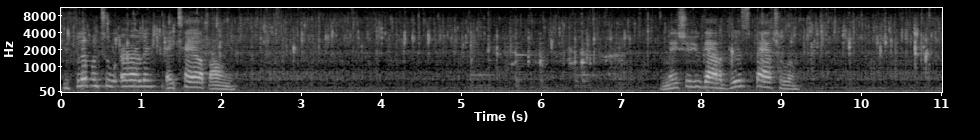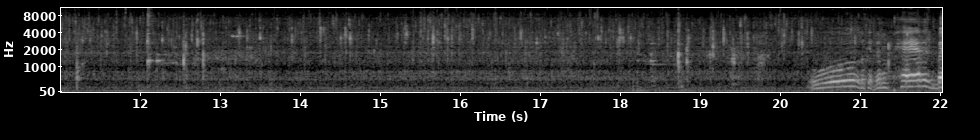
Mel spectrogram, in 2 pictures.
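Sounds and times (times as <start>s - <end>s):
food sizzling in oil: 0.0s - 22.0s.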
